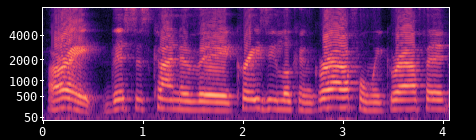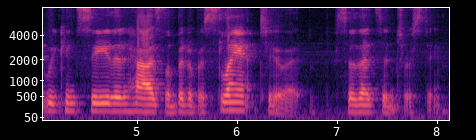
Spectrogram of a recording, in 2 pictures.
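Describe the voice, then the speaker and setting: A woman's voice: lowish voice, moderate pace. A woman math instructor giving a recorded calculus lecture, explaining step by step with an occasional dry sarcastic aside.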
